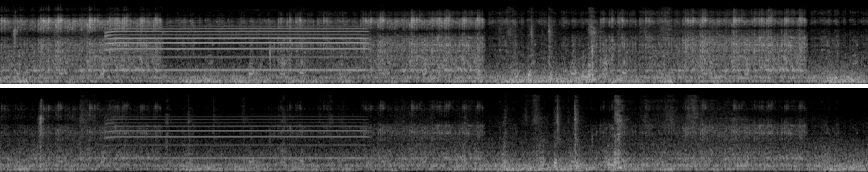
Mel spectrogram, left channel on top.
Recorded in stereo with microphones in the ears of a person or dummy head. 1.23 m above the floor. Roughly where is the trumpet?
Left.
